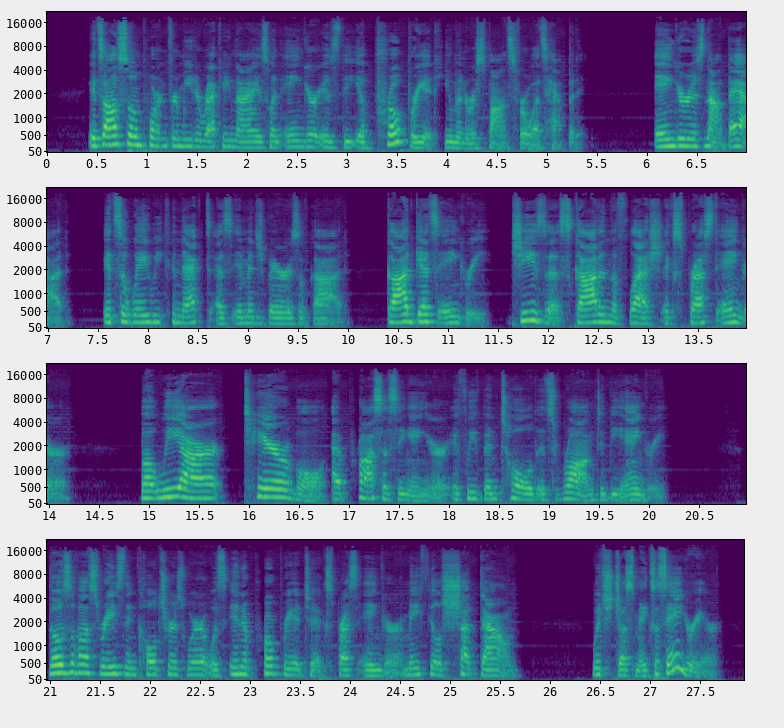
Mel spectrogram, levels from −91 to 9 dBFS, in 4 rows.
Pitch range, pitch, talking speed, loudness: 165-205 Hz, 180 Hz, 170 wpm, -21 LUFS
